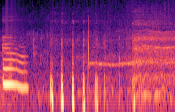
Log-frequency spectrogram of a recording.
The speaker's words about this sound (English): happy crow song.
